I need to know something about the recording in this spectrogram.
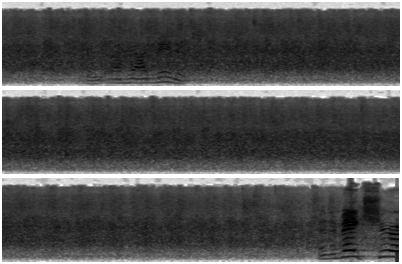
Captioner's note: applause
